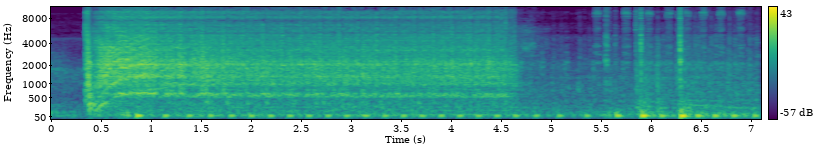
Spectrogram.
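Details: 1968 John Deere 140 H3 tractor, unrun 20+ years, after carburetor opened and checked (float working): starts after short crank, steady even single-cylinder putter, a little smoky; runs pretty good.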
